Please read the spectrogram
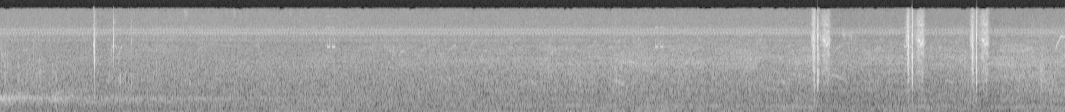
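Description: Camera shutter clicks over steady outdoor ambience: a single sharp click about a second in, then three quick shutter releases near the end, one of them a double. A faint drawn-out tone fades away in the first second and a half.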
